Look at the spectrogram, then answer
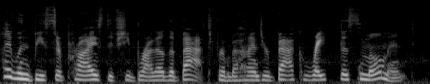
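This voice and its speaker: A woman's voice: mid-range voice, normal speed, lightly acted. A woman voicing a catty, sneering teenage clique girl in a visual novel.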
